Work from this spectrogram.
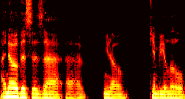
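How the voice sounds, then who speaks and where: This man has a Californian accent and a dark, mellow tone. He talks at a moderate pace with fairly even intonation. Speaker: music production channel host, interviewer. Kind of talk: casual interview. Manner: hesitant, many fillers.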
